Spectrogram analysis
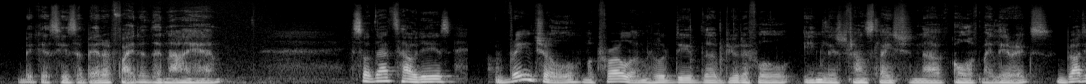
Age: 50-69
